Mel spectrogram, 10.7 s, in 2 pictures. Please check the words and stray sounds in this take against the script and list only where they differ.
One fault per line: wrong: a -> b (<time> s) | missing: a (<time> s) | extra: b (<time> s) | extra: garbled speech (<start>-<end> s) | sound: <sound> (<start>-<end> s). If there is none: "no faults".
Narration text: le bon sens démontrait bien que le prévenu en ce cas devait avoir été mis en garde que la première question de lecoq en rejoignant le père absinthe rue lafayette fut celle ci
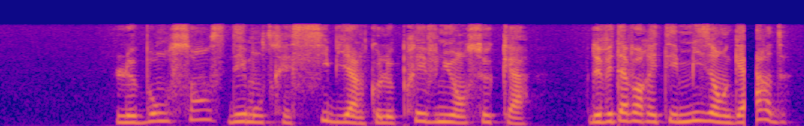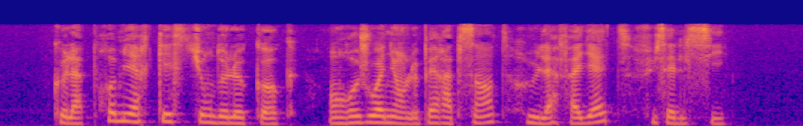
extra: si (1.9 s)
sound: dropout (5.0-5.0 s)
